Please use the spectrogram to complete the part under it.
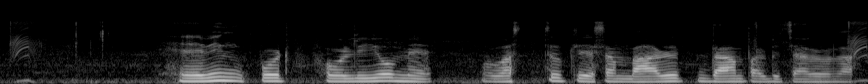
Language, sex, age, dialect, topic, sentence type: Bhojpuri, male, 18-24, Southern / Standard, banking, statement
